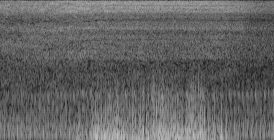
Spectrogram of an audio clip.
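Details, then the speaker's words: Campbell Hausfeld air compressor, previously seized from water damage and now cleaned up. It thumps away building pressure with a steady hiss of escaping air; a bad pressure relief (blow-off) valve is leaking and needs replacing. "Oh, it's coming from right here. It's got a It's got a bad blowoff valve. I need to get a new one of those."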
